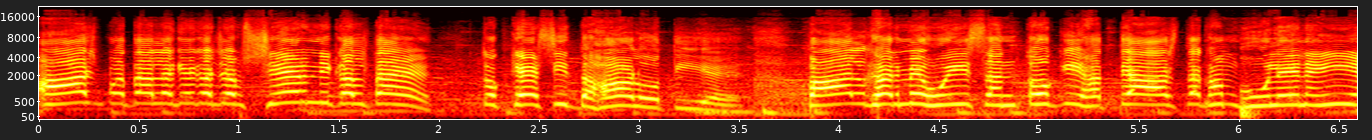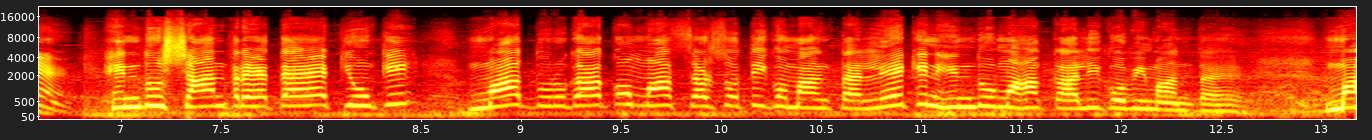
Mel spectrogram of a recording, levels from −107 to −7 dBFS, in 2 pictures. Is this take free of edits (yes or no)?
no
